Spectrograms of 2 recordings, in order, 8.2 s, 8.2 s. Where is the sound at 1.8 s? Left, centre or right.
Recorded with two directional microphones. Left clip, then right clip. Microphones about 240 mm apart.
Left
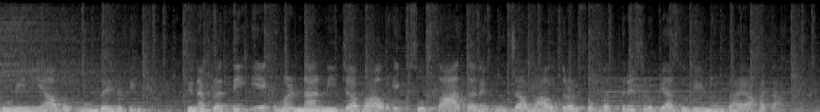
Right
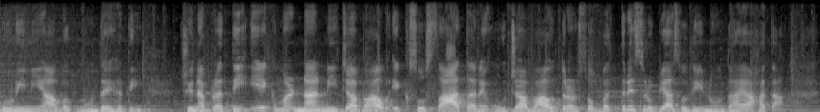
Centre.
